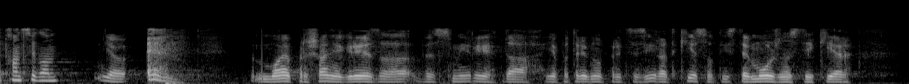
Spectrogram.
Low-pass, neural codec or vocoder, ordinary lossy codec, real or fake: 5.4 kHz; none; none; real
